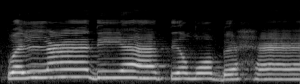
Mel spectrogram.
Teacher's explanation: വാവ് ഉച്ചരിക്കുമ്പോൾ ചുണ്ടുകളൊന്ന് സർക്കിൾ ചെയ്ത് കൊടുക്കുക, പല്ല് ചുണ്ടിൽ തട്ടാത്ത രൂപത്തിൽ. ലാമിനെ നമ്മൾ ഹാഫ് സുക്കൂന് കൊടുക്കുക കേട്ടോ, കൽക്കലയുടെ ലെറ്റർ അല്ലല്ലോ, അപ്പോൾ ഹാഫ് സുക്കൂന് കൊടുക്കുക.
